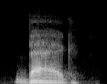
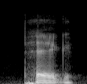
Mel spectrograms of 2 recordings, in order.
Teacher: The vowel length is the key. The vowel sound is longer with the voiced ga than with the voiceless ka.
